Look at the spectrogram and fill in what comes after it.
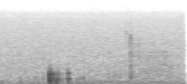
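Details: Man's stomach growl: a brief low gurgling rumble, ordinary borborygmi.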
